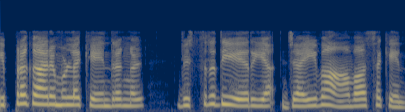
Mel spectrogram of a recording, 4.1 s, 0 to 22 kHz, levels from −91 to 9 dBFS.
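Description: Throughout the speech, nothing is present above 6.9 kHz, and the remaining band sounds dull, with a rough, fluttering noise around tonal parts. This is likely Dolby Digital compression at a rate fitting about 40 kbps, where starved frequency lines are refilled with decoder dither noise.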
